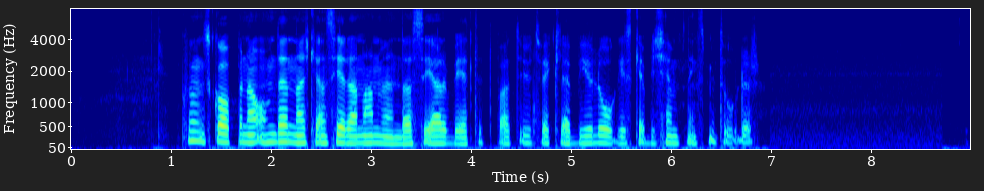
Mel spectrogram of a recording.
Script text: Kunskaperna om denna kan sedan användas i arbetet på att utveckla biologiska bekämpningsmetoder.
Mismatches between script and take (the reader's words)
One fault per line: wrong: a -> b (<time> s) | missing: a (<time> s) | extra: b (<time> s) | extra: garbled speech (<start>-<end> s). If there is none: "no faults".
no faults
